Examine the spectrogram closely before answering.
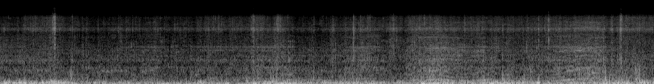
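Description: Talaria Sting MX4 electric dirt bike riding slowly over rough singletrack: a steady low rumble from the ride, scattered clicks and knocks, and a faint steady high whine.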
